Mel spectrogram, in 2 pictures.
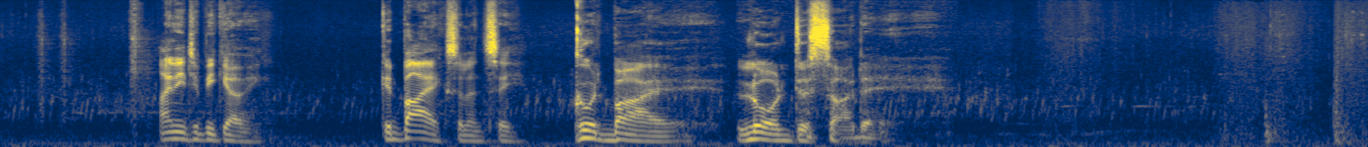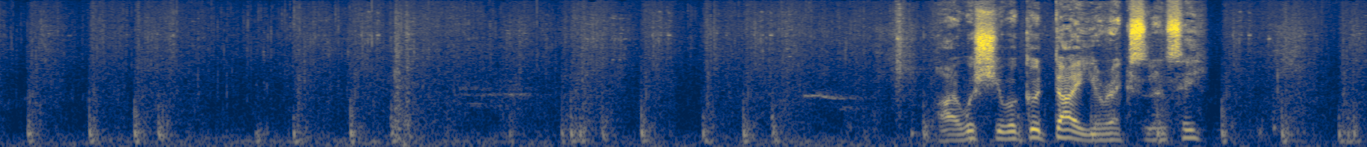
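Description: A younger man speaks calmly.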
